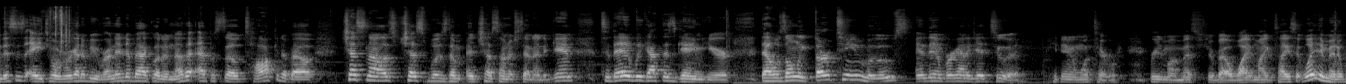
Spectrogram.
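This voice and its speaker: A man, streaming a casual chess lesson, joking with his chat in a hyper way. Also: medium pitch.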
